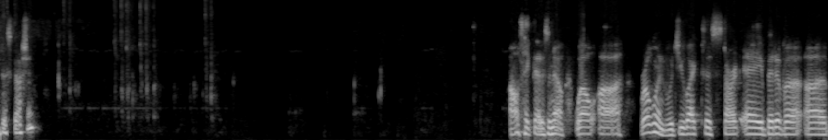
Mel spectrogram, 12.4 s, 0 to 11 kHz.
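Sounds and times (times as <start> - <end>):
speech: 0.0 - 0.6, 7.6 - 12.4
typing on a computer keyboard: 0.9 - 3.4.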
